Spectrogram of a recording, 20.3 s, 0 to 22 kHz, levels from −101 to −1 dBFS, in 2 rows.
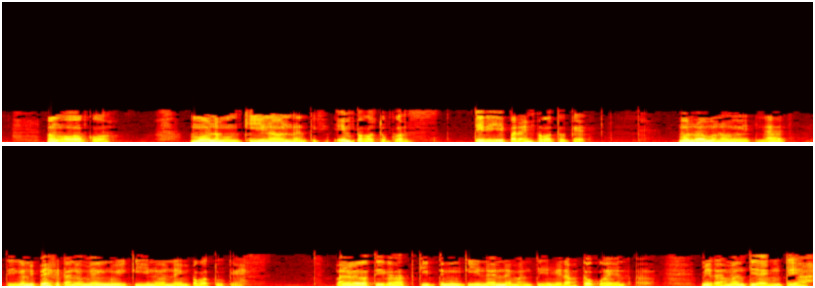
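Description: From start to finish the speech sounds dull and smeared, with a watery, warbling texture on sustained vowels and a fizzy edge on sibilants. Nothing is present above about 5.3 kHz. This is likely AAC compression, with AAC-LC squeezed to a very low data rate, which fits a bitrate around 12 kbps. With so few bits, the encoder drops the top of the spectrum and coarsely quantises what remains, leaving heavy codec damage across the whole recording.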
